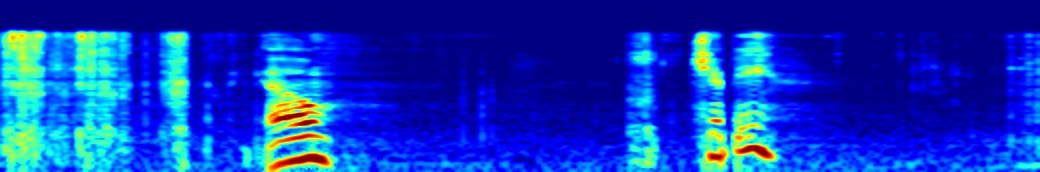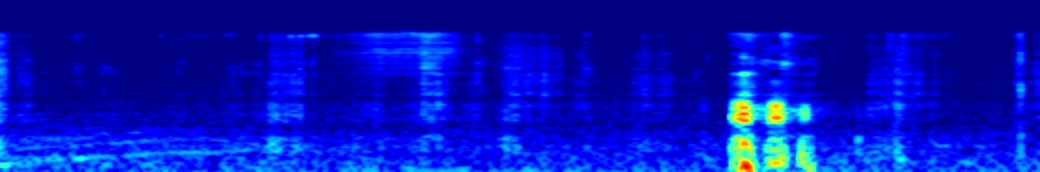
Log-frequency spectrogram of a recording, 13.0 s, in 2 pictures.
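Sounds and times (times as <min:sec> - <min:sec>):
potato chip crunching: 0:00.0 - 0:01.4, 0:05.7 - 0:13.0.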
